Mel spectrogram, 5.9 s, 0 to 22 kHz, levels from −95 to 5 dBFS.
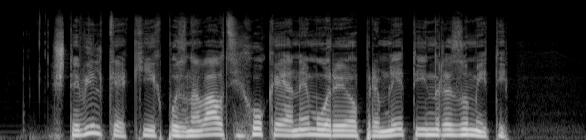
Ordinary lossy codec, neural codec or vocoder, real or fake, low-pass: none; none; real; 19.8 kHz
